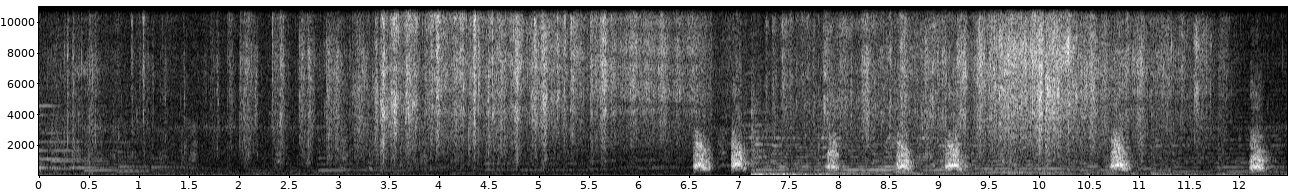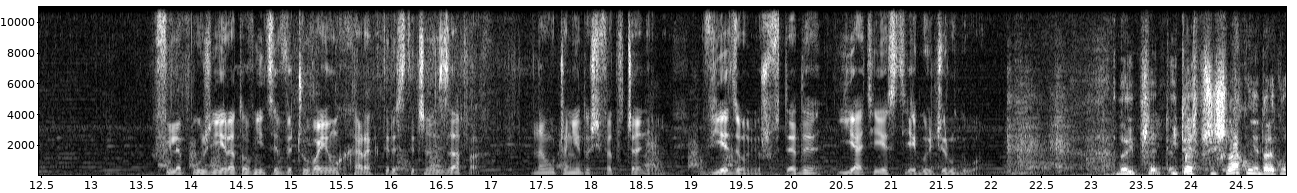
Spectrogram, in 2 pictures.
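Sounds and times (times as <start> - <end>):
search dog barking: 6.5 - 7.1, 7.9 - 9.4, 10.6 - 11.1, 12.1 - 12.4, 18.5 - 19.5
speech: 13.8 - 22.1, 23.3 - 24.9.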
